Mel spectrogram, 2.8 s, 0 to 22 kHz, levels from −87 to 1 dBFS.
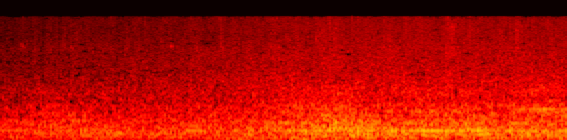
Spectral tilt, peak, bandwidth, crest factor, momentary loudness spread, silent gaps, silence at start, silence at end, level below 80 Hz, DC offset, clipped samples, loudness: -5 dB/octave; -22 dBFS; 13.5 kHz; 14 dB; 8 LU; none; 0 s; 0 s; -50 dBFS; under 0.1%; under 0.1%; -35 LUFS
